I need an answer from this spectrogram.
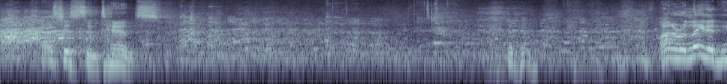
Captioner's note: audience laughing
